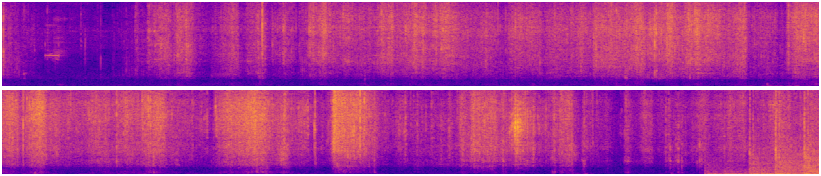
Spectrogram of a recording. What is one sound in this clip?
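A small hand tool scrapes and digs into dry soil.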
